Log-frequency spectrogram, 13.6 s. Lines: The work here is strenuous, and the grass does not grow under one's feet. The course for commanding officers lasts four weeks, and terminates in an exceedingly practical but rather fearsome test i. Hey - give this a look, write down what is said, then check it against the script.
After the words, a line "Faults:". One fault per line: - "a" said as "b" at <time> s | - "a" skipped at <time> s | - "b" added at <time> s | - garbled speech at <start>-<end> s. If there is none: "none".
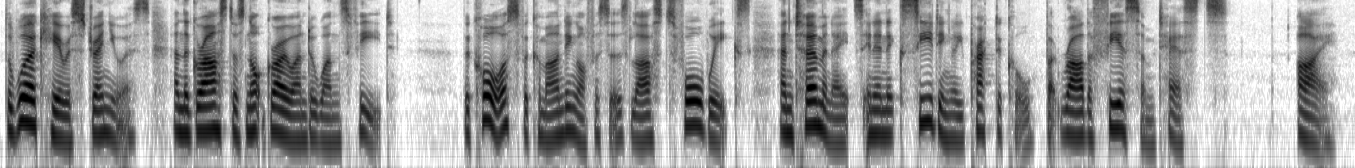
The work here is strenuous, and the grass does not grow under one's feet. The course for commanding officers lasts four weeks, and terminates in an exceedingly practical but rather fearsome tests i.
Faults:
- "test" said as "tests" at 11.5 s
